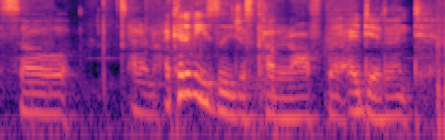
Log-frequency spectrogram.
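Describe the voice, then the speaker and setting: The speaker has an American accent and a somewhat breathy sound. The pace is very fast. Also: woman. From New York and Georgia, USA. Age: 30s. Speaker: crisis counselor. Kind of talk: casual vlog talk to camera.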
